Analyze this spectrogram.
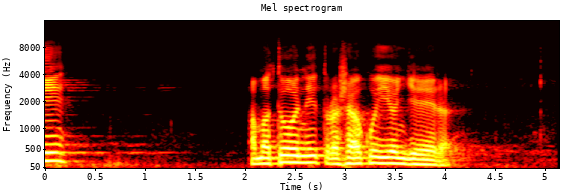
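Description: A man speaks forcefully through a microphone and loudspeakers outdoors.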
